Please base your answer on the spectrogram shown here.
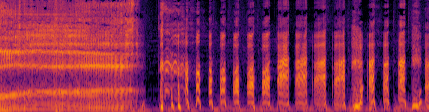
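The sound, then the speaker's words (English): A woman lets out a record-setting, extremely loud burp: one long, rasping, deep belch lasting about three seconds, followed by many short, rhythmic, pulsing bursts. “She set a new world record yesterday for the Guinness Book of World Records for the loudest female burp.”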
